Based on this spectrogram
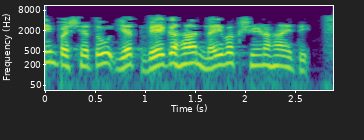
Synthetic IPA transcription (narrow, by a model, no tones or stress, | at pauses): impɐʂjɐt̪ujɐt̪ʋeːɡɐɦɐnɐjʋɐkʂiːɳɐɦɐit̪i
